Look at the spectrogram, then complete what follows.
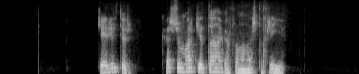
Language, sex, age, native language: Icelandic, male, 20-29, Icelandic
